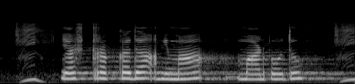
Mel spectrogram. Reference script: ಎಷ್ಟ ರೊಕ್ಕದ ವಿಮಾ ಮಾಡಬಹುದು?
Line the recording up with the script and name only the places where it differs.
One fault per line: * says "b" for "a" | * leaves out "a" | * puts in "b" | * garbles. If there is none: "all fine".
all fine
